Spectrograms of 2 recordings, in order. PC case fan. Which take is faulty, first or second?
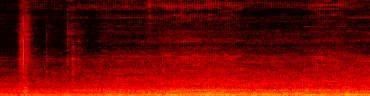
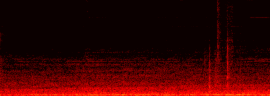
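first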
